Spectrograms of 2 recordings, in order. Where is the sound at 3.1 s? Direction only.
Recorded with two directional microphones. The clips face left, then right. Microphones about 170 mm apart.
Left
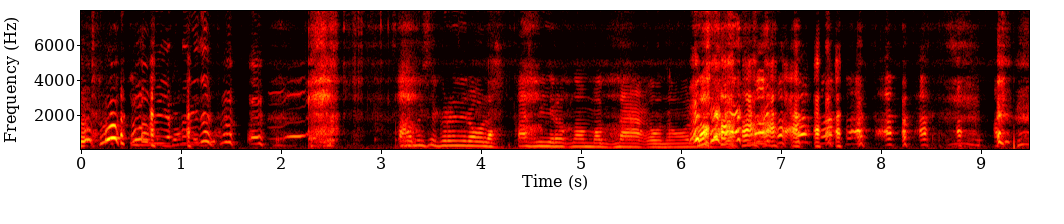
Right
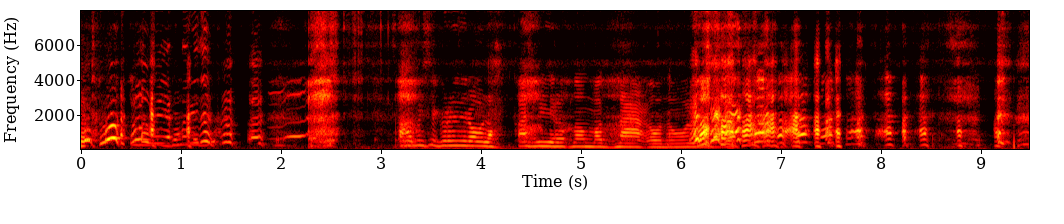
Centre (ahead or behind).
